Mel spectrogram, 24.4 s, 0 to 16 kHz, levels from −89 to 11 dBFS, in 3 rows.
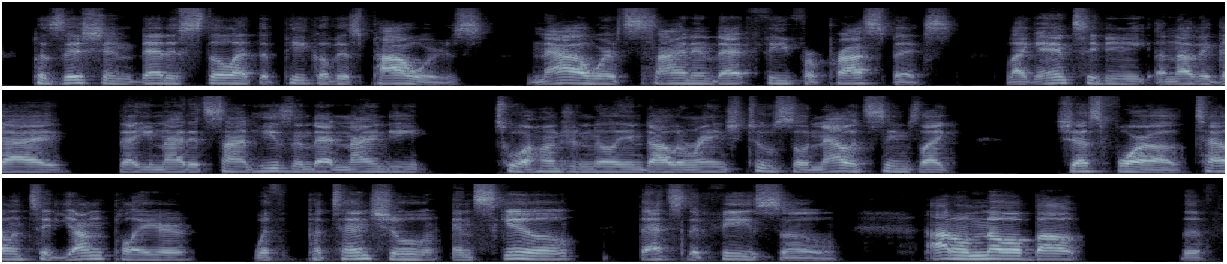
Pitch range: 110-135 Hz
